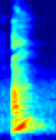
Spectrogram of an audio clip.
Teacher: अनुस्वर एक ही है। अम जो जिसके उच्चारण में आधे म और आधे न का उच्चारण लगता है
